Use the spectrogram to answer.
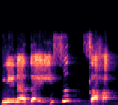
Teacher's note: జ మహాప్రాణము నినదైసః దై తర్వాత విసర్గ ఉంది దాని తర్వాత సహ ఉంది స ముందు ఉన్న విసర్గ కాబట్టి ఎస్ సౌండ్ వస్తుంది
